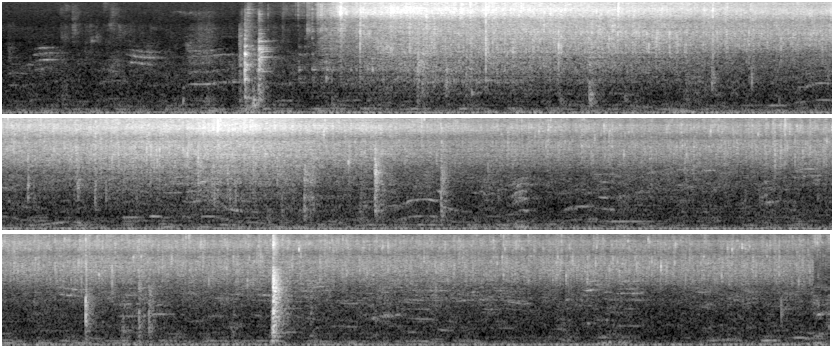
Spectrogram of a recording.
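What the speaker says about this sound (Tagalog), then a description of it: "igigisa na natin siya sa may butter para maluto yung sibuyas at sili" Onion and chili sautéing in butter for chicken sisig give a steady, loud sizzle with soft bubbling crackle throughout, broken by a few sharp clicks of a utensil against the pan.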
